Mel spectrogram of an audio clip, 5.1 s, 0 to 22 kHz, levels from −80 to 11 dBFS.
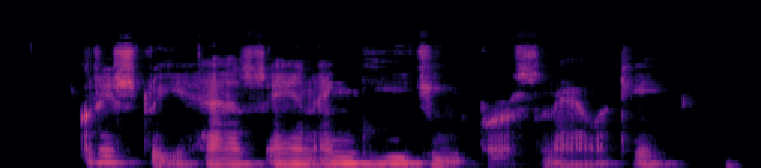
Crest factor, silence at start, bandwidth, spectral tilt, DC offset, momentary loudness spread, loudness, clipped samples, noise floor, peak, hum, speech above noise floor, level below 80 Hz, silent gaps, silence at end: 22 dB; 0.55 s; 9.8 kHz; -3.5 dB/octave; under 0.1%; 14 LU; -33 LUFS; under 0.1%; -71 dBFS; -12 dBFS; none; 38 dB; -68 dBFS; none; 0.2 s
